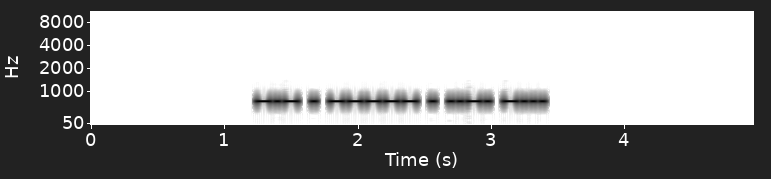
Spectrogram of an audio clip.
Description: Morse code, heard as a keyed tone, about 36 wpm, 700 Hz. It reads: KE0EFB
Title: USA Call Signs - 6 Characters - Repeated 3x - 35wpm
